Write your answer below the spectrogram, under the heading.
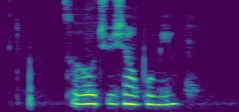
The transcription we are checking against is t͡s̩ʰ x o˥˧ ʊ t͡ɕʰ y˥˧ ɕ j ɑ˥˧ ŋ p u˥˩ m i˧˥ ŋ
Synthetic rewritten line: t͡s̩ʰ x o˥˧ ʊ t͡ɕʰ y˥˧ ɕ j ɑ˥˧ ŋ p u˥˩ m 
